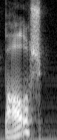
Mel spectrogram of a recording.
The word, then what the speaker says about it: Balch: Matthew, B-A-L-C-H. Balch? That's how I'd pronounce it. – Yeah, Balch. – Get in touch with him. As in like a Bolshevik. – Yeah, or like Grolsch, the beer.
